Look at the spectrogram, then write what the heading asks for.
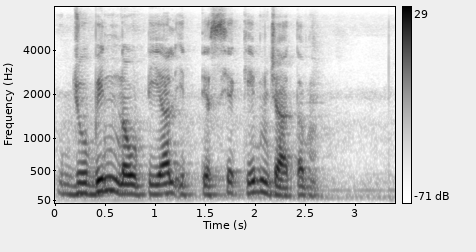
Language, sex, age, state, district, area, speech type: Sanskrit, male, 30-45, Maharashtra, Nagpur, urban, read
